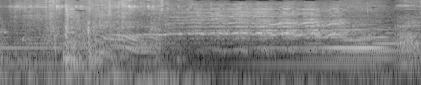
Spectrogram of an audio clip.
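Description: A sudden, wavering cry that sounds like a horse's whinny sets in about half a second in, over the song's sustained music drone.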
